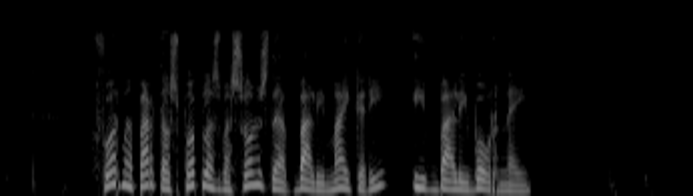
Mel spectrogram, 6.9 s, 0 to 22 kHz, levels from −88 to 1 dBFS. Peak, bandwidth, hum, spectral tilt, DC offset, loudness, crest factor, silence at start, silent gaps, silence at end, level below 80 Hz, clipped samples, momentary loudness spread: -28 dBFS; 11.5 kHz; none; -5.5 dB/octave; under 0.1%; -48 LUFS; 20 dB; 0.95 s; 3.97-4.07 s; 1.65 s; -84 dBFS; under 0.1%; 7 LU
